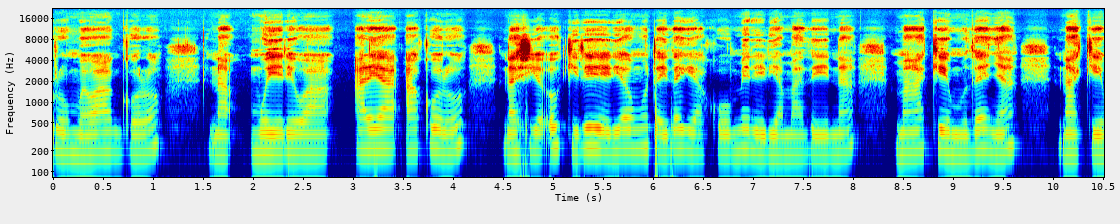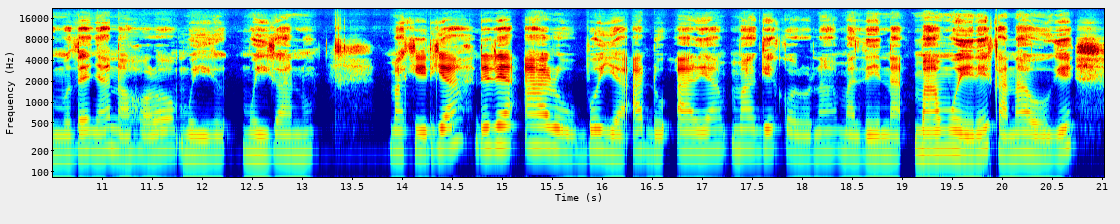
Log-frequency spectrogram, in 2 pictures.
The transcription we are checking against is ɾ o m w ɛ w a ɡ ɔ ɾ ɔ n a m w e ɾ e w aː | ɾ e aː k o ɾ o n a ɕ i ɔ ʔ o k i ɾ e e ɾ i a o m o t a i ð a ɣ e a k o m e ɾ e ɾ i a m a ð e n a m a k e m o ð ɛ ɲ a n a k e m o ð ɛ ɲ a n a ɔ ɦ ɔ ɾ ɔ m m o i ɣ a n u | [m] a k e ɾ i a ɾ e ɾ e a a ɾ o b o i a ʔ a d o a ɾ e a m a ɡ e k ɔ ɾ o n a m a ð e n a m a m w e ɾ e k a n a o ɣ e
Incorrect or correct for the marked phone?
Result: correct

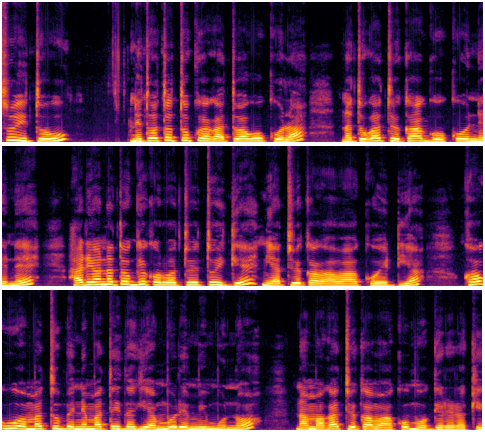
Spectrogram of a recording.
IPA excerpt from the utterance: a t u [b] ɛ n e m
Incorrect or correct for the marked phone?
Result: correct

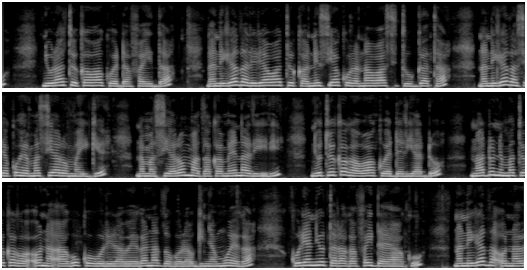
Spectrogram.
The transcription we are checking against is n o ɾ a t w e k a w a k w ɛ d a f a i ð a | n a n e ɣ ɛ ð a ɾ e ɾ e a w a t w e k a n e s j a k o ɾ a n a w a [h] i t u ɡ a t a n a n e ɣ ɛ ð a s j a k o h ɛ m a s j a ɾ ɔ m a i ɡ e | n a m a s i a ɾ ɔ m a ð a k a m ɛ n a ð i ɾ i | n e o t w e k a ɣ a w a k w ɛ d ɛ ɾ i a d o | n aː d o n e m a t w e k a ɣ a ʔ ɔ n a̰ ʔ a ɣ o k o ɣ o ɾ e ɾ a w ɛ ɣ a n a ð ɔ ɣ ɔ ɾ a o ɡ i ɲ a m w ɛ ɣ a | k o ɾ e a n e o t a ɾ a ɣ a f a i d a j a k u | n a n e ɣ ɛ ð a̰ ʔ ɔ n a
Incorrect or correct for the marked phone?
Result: incorrect: s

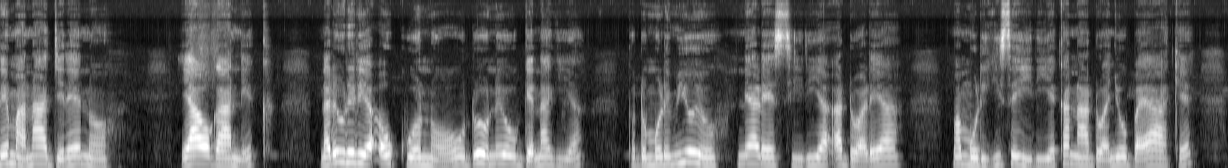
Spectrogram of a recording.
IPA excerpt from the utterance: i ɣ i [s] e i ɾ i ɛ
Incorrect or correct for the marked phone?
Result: correct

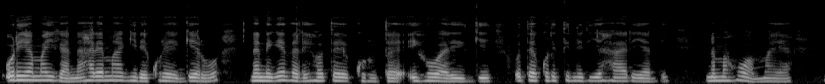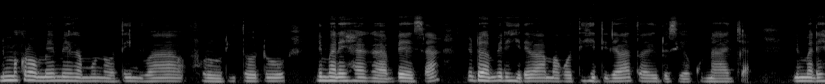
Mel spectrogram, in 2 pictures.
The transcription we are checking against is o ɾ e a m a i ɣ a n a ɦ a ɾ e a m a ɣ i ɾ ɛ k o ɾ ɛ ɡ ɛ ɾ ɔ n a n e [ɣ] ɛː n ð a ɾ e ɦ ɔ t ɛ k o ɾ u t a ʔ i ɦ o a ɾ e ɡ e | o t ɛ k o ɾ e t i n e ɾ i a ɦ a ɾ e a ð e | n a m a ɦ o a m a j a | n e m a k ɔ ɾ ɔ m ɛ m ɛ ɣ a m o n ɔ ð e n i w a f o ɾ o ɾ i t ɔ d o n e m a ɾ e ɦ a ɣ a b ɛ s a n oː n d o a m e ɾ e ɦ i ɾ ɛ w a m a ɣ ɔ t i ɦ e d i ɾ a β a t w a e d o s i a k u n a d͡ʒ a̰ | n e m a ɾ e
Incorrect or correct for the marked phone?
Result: correct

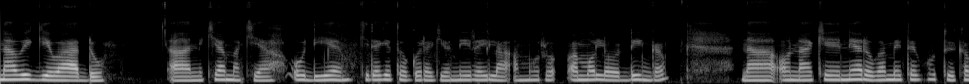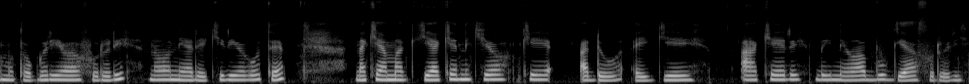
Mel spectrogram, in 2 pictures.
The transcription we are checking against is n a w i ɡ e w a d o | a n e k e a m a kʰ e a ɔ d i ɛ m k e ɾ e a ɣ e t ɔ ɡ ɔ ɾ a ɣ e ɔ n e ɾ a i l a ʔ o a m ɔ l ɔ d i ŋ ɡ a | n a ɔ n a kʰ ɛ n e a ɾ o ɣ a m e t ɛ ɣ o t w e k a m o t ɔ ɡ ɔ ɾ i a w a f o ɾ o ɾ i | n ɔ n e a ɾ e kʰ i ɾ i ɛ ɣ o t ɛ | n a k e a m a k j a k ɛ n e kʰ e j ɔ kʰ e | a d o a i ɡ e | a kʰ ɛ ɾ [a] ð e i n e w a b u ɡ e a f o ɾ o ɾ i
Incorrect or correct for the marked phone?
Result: incorrect: e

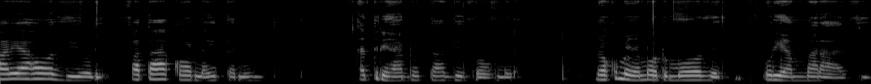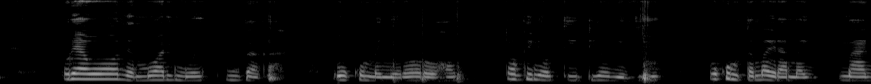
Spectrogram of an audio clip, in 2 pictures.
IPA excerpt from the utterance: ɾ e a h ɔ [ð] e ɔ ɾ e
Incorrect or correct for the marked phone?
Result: correct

